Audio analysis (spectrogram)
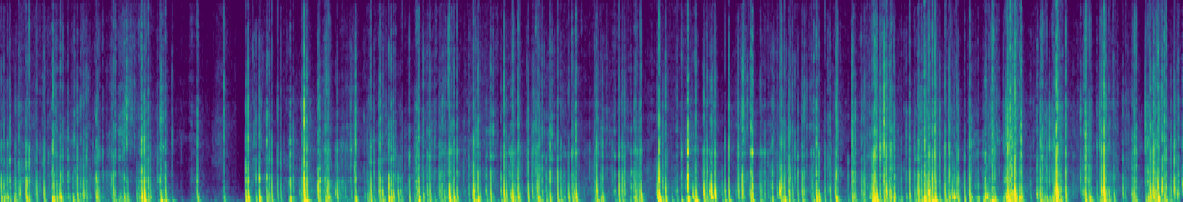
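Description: Fingertips and nails rapidly tap and scratch the base and walls of a round, hollow, empty, translucent red plastic food container held up in the hand. The result is a dense, fast stream of dry, crackly clicks and scrapes with almost no ring, and a brief lull early on.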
